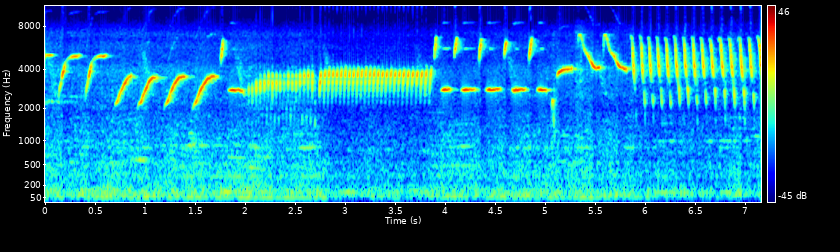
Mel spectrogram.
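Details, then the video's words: Canary singing to get other canaries to answer: a run of descending slurred whistles, then a long dense buzzing trill, evenly spaced paired chips, swooping notes and a fast high rattle at the end. "Suara Kenari Gacor Bikin Kenari Lain Terpancing Untuk Nyaut"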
